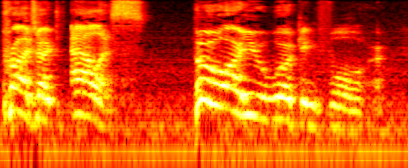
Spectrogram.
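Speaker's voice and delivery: put-on, grilling interrogator voice. Recounting a scene, quoting an interrogator's question in a deep voice. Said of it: "She's got the deep voice going on".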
